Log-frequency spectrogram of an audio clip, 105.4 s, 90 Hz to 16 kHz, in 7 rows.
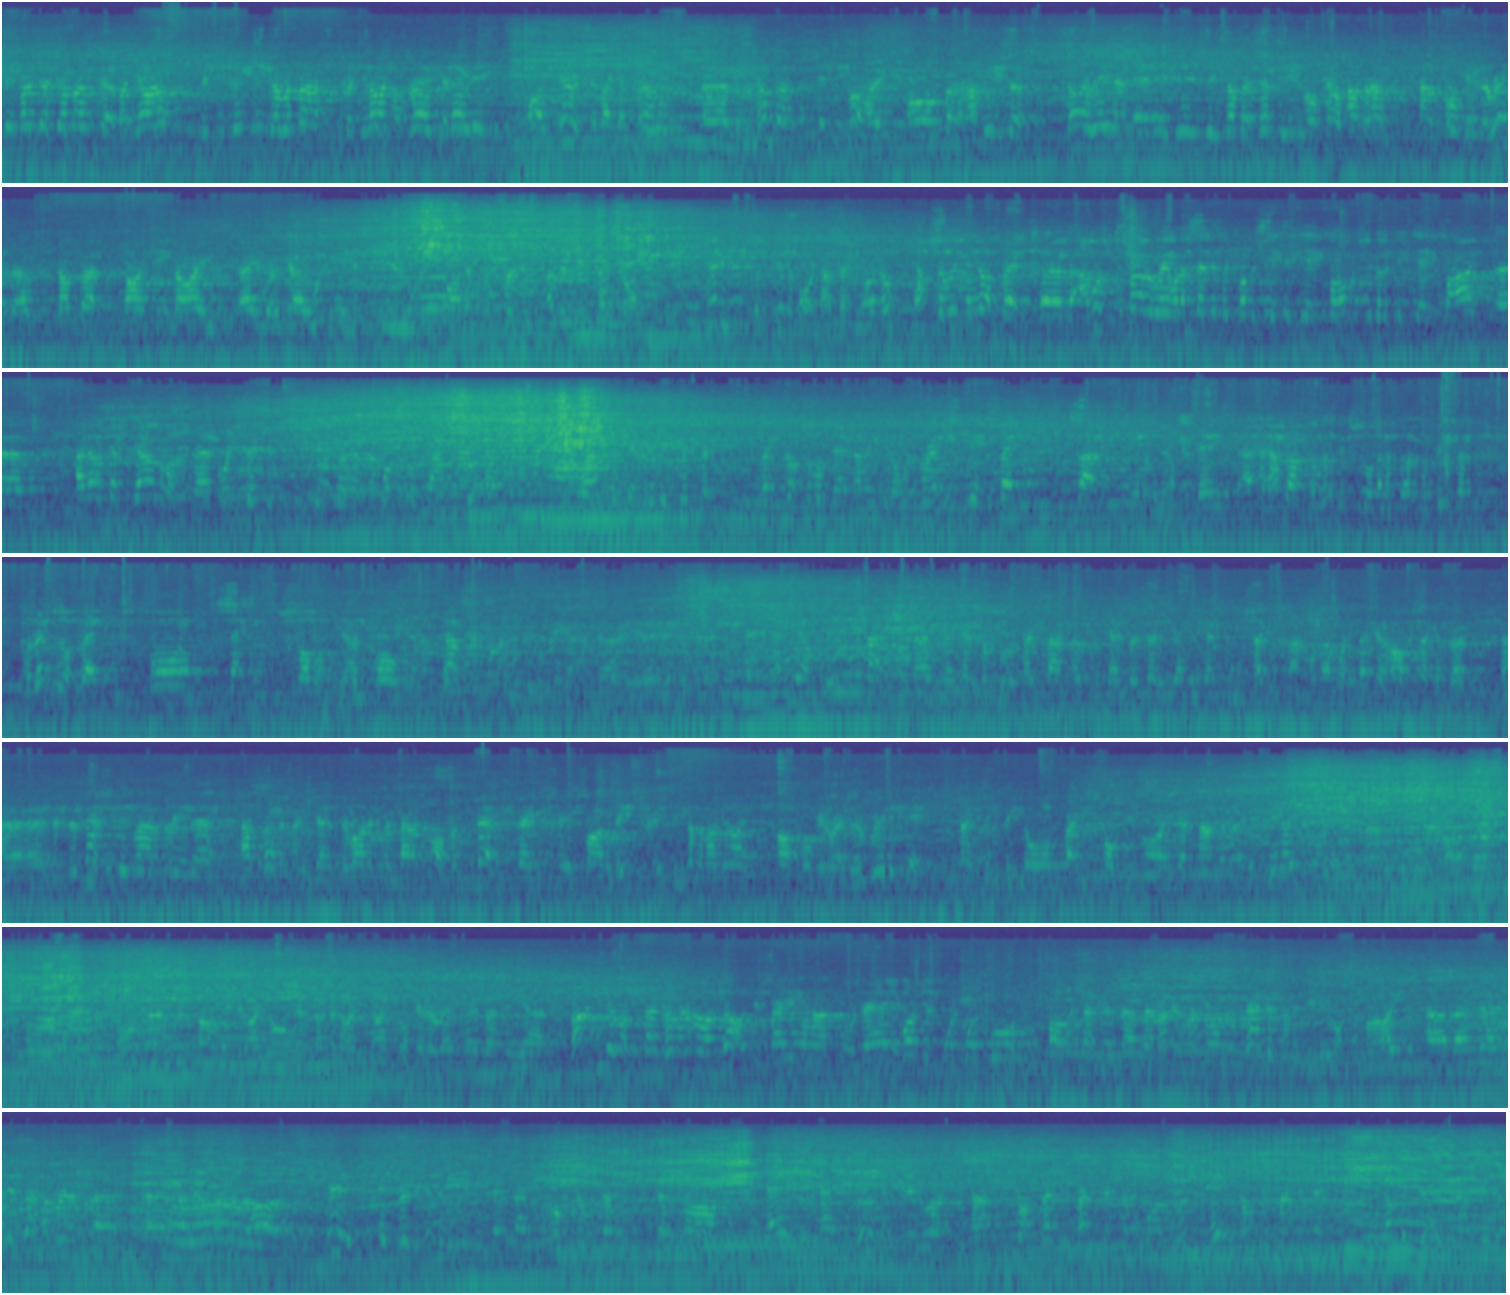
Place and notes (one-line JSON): {"title": "Silverstone Circuit, Towcester, UK - british motorcycle grand prix 2019 ... moto grand prix ... fp3 contd ...", "date": "2019-08-24 10:35:00", "description": "british motorcycle grand prix 2019 ... moto grand prix ... free practice four contd ... maggotts ... lavaliers clipped to bag ... background noise ...", "latitude": "52.07", "longitude": "-1.01", "altitude": "156", "timezone": "Europe/London"}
